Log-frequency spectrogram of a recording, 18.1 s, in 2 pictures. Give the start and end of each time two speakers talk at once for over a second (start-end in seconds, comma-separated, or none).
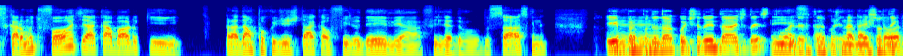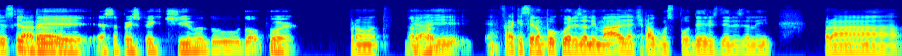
7.7-9.7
